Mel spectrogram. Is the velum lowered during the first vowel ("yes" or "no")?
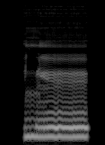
yes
